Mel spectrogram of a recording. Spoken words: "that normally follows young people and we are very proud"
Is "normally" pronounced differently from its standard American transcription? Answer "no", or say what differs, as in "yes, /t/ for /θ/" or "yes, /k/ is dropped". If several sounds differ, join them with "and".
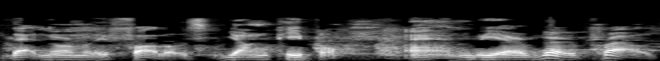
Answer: no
